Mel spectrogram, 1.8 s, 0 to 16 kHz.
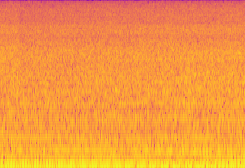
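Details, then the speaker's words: BMW M5 cold start after engine repair: steady, even deep idle with no ticking or misfire; didn't blow up so timing deemed fine, no check engine light or drivetrain malfunction. "Going through the cold start procedure right now. Hey, it didn't blow up."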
